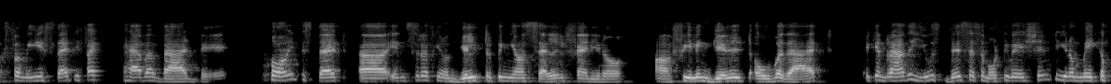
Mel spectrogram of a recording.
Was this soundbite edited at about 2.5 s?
yes; 1 cut; at 2.5 s

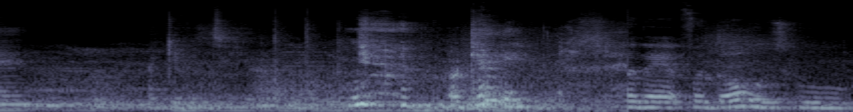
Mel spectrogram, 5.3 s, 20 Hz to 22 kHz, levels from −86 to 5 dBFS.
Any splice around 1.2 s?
no; 1 cut; at 3.9 s

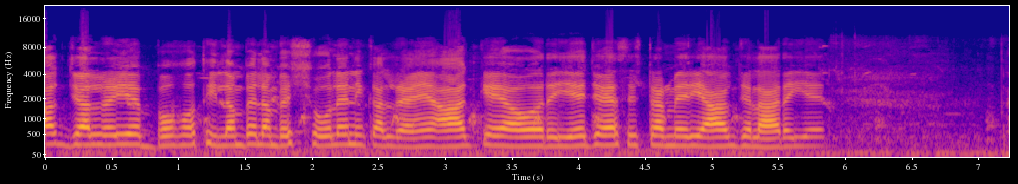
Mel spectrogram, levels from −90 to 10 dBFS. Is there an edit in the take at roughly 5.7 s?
yes; 1 cut; at 5.7 s

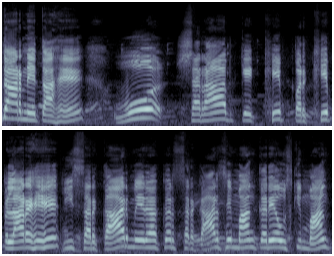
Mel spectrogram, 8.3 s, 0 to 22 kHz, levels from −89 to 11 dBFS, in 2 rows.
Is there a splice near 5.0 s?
yes; 1 cut; at 5.0 s

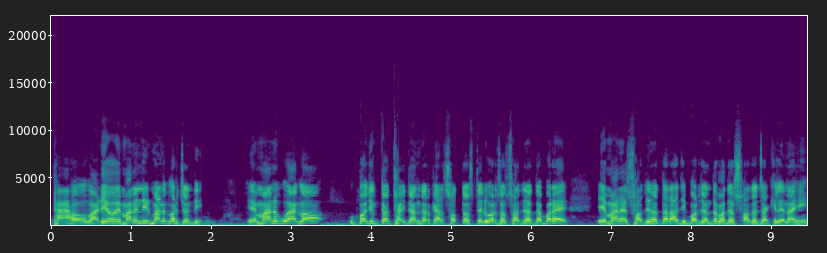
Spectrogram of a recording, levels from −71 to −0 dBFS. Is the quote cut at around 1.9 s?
no; 0 cuts

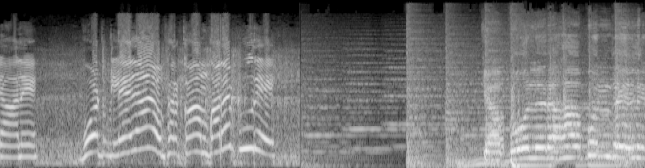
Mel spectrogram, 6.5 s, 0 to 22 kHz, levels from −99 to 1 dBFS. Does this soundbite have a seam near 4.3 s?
no; 1 cut; at 3.0 s

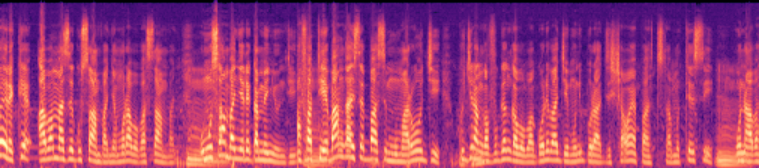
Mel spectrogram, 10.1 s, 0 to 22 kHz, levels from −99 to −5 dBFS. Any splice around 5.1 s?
no; 1 cut; at 3.8 s

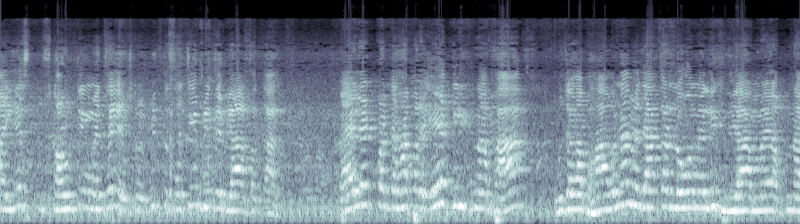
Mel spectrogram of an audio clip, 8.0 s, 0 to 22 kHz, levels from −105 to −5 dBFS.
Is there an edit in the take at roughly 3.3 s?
yes; 1 cut; at 3.3 s

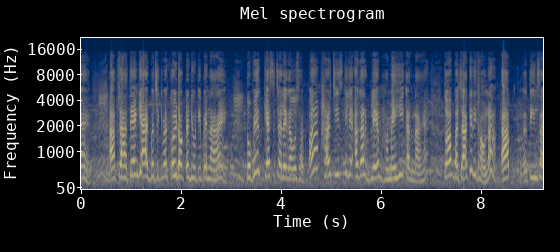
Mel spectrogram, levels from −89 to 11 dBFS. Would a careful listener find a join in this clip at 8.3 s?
yes; 1 cut; at 8.3 s

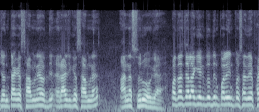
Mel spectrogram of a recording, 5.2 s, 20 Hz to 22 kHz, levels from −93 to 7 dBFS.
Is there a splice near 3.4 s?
yes; 1 cut; at 3.4 s

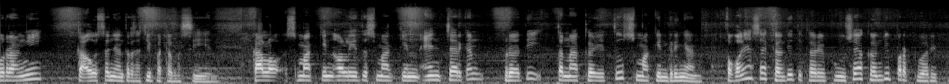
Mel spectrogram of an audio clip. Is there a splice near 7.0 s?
yes; 2 cuts; at 2.4 s, 7.0 s

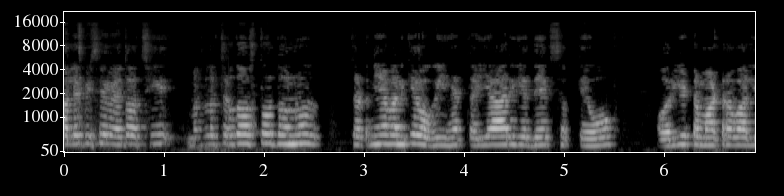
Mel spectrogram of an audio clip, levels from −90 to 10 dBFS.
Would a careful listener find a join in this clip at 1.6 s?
yes; 1 cut; at 1.6 s

